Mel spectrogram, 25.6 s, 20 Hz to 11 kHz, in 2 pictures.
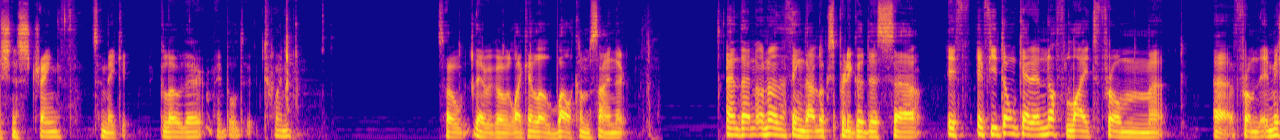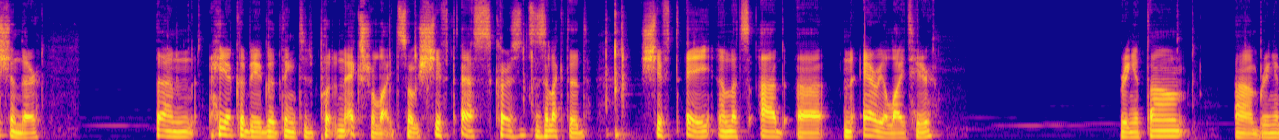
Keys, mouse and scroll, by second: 2.6 Tab, 3.0 click, 3.6 click, 4.0 middle click, 4.4 Tab, 4.7 middle click, 5.5 middle click, 7.4 middle click, 8.4 middle click, 10.1 middle click, 10.8 middle click, 11.5 middle click, 12.5 middle click, 14.2 Tab, 14.4 click, 14.8 Tab, 15.2 Tab, 16.6 shift+s, 17.7 Tab, 18.7 shift+a, 22.3 middle click, 23.5 click, 24.6 middle click.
